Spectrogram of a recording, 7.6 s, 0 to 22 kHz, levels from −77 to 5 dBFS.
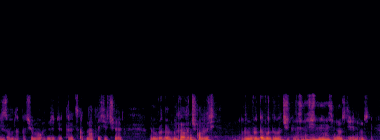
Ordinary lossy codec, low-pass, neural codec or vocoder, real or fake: none; 7.2 kHz; autoencoder, 22.05 kHz, a latent of 192 numbers a frame, VITS, trained on one speaker; fake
